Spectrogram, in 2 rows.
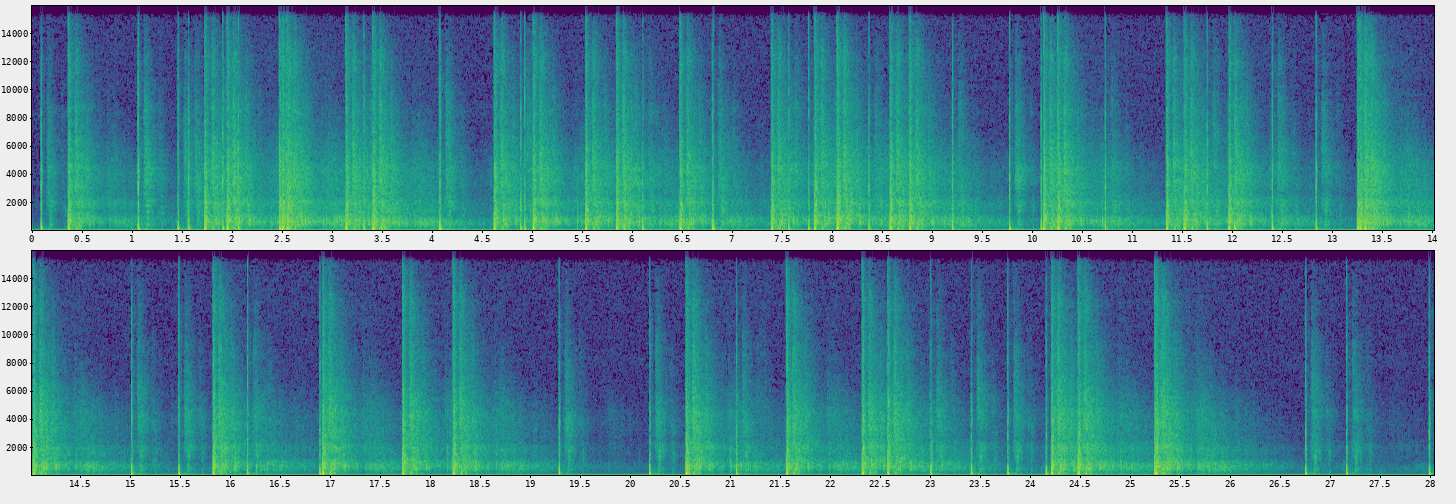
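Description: Lesli Dezemberfest 512-shot, 20 mm compound fireworks cake firing: a rapid, continuous string of sharp shots and bursting bangs, several a second.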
